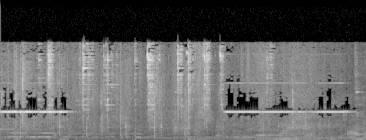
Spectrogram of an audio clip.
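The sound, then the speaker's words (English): A feeding pump's completion alarm buzzes and beeps continuously at moderate volume, signalling that the feeding is complete, with muffled background activity and faint voices around it. “Could someone come turn off this buzzer? The feeding is complete.”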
